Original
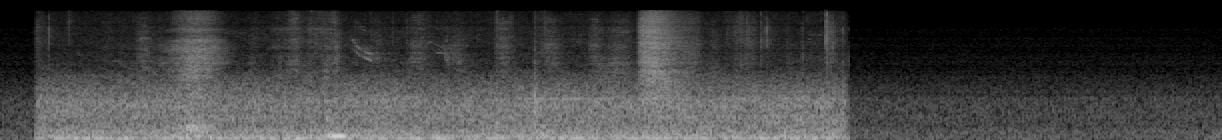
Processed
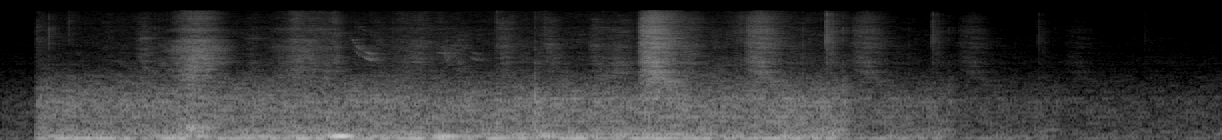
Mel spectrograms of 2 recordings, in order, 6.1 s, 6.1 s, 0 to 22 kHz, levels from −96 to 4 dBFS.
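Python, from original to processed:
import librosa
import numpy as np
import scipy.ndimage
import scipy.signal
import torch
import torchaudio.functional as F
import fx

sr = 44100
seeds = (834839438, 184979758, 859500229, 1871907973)

y = fx.comb_fb(x, sr, f0_hz=61.0, decay_s=0.2, harmonics='all', damping=0.0, mix_pct=100)
y = fx.echo_feedback(y, sr, ms=531, feedback_pct=35, wet_db=-10.0)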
